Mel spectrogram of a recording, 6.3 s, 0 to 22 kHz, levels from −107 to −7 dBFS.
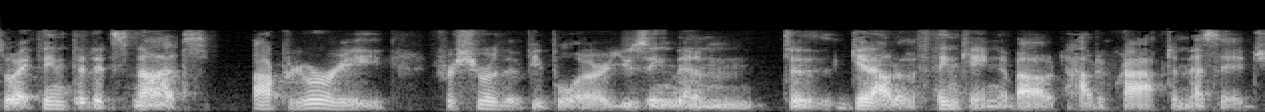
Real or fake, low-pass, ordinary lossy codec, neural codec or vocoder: fake; 7.2 kHz; AAC, 48 kbps; vocoder, 22.05 kHz, 80 mel bands, HiFi-GAN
